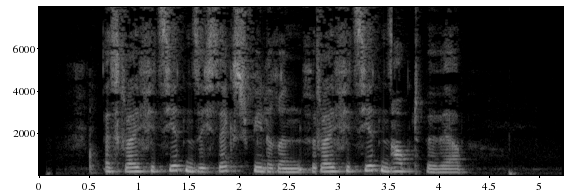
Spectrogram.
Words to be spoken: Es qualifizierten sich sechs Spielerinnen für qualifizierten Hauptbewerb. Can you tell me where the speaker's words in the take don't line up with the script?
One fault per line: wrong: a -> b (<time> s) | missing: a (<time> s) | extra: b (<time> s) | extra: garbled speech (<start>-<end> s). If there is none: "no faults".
no faults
